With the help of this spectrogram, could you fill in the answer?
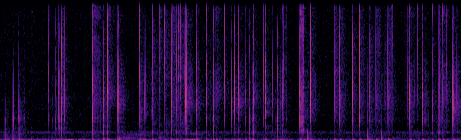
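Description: Long acrylic nails tap and scratch a large, hollow, printed cardboard board game box lying flat on a table. Many rapid, sharp, bright clicks come in irregular bursts, with short dry scratches between them. There is almost no low end, and each tap dies away instantly.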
